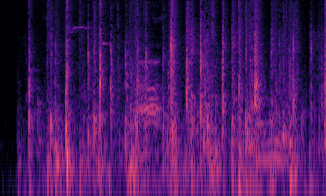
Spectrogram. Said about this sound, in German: Das Publikum trampelt jetzt ganz laut, um zu zeigen, dass die Tiere sauer sind und die Wespe suchen gehen.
